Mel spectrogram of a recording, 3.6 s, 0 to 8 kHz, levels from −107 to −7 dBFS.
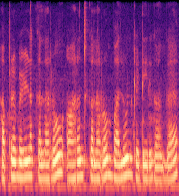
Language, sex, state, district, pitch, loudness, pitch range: Tamil, female, Tamil Nadu, Kanyakumari, 185 Hz, -15 LUFS, 180-200 Hz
